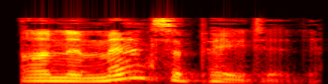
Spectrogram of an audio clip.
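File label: "unemancipated", British English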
